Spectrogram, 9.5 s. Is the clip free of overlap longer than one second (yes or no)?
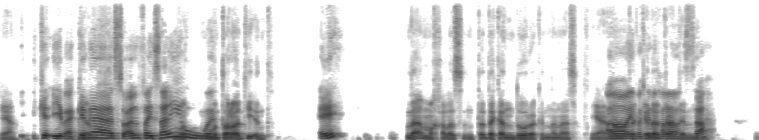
no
